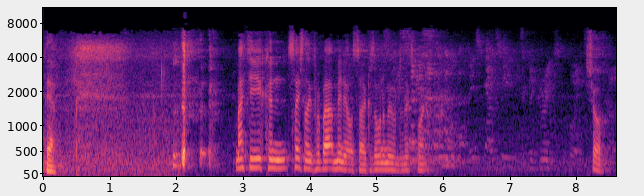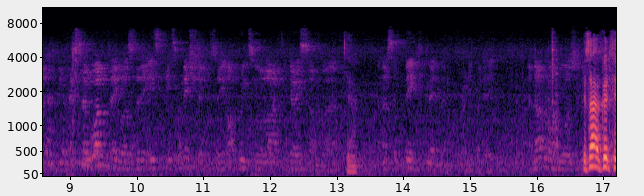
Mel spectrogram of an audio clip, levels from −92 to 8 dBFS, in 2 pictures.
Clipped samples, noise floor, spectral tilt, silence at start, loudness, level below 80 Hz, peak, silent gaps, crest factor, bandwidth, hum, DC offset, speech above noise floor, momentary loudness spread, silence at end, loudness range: under 0.1%; -55 dBFS; -5.5 dB/octave; 0 s; -25 LUFS; -58 dBFS; 0 dBFS; none; 28 dB; 7.6 kHz; none; under 0.1%; 33 dB; 27 LU; 0 s; 25 LU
